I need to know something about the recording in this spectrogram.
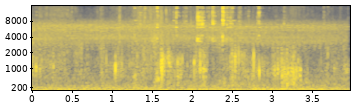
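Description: Leaves rustle as a dog pushes through dense bushes.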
